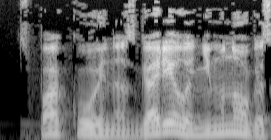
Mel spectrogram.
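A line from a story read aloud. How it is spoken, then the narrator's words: Plain. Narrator (Russian): сказал я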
